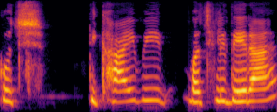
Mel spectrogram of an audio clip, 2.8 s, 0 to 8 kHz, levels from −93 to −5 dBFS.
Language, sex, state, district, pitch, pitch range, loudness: Hindi, female, Bihar, Gopalganj, 305 Hz, 290-320 Hz, -19 LUFS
